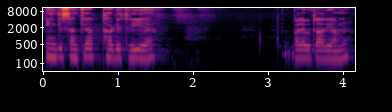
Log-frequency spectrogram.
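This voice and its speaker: A middle-aged man teaching a grammar lesson, explaining slowly and drawing out example sounds one by one. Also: fairly high pitch, flat delivery, mellow. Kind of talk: classroom-style grammar lesson.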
